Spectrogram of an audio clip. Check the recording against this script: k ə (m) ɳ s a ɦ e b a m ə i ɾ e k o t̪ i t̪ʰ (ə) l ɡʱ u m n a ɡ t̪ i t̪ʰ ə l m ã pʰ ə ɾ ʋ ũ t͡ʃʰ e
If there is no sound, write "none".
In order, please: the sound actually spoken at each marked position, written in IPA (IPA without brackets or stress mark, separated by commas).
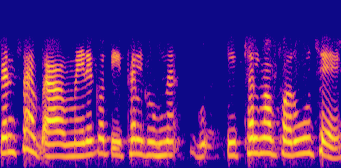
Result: none, ə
